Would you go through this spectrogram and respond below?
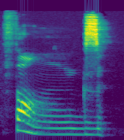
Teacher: it's a NG so the tongue goes up to the back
